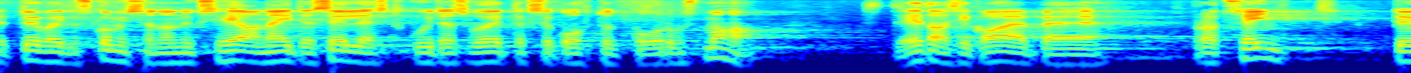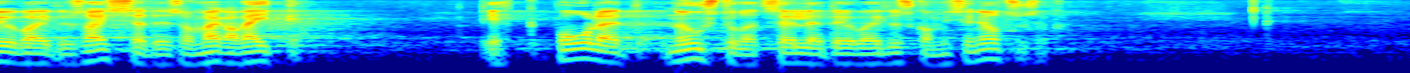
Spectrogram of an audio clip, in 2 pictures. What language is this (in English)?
Estonian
